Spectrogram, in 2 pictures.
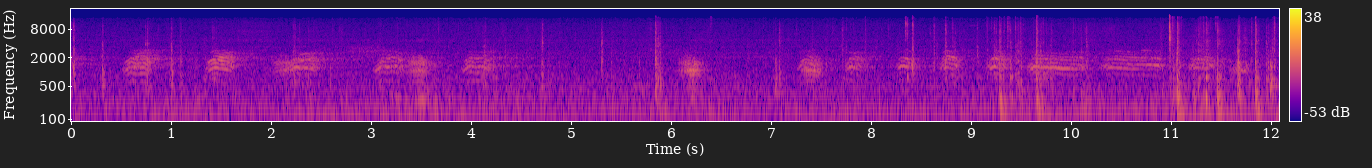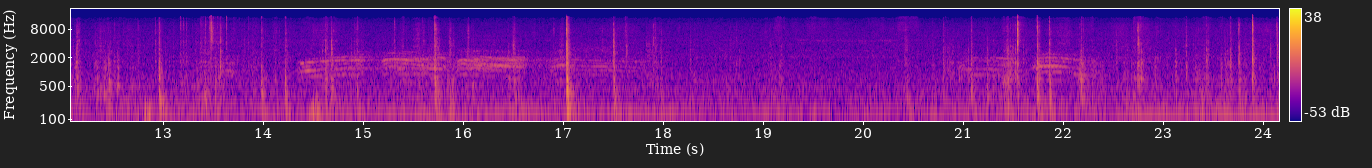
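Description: Crows cawing in repeated series of harsh, arching calls, with scattered sharp clicks and taps.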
